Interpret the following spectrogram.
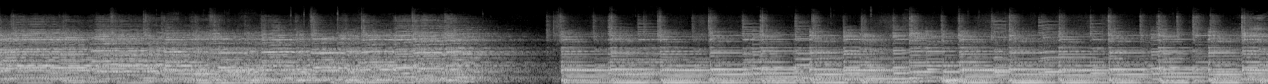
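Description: Instrumental intro of a recorded backing track for a vocal number, playing before the singer comes in. About five seconds in the music fades down briefly, then cuts back in abruptly with a strong, steady bass.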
